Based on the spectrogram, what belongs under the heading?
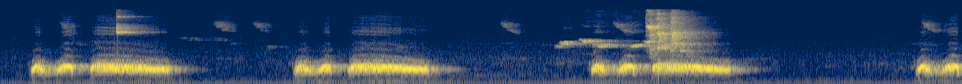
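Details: Eager spotted dove singing to encourage young doves to join in: coo-coo-crooo phrases repeated about every two seconds, four in all, while a small bird gives a short high trill.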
